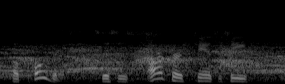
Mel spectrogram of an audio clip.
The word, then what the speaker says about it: Popovic: a lot of players a lot of media members have mispronounced Aaron's name over the years as Popovich but it is really APOBEC this is our first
